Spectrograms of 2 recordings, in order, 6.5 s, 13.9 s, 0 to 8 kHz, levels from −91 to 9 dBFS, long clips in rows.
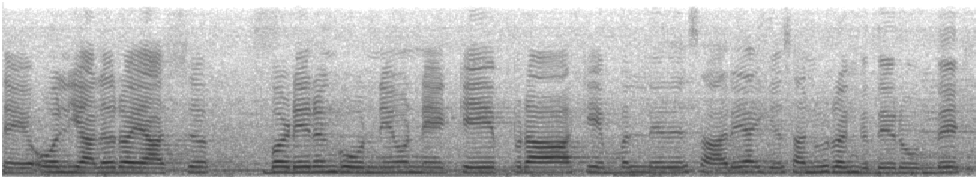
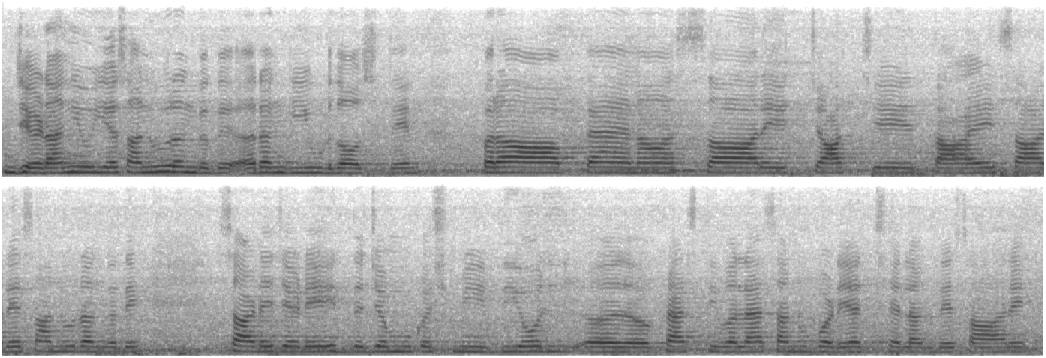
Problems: constant background noise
